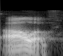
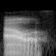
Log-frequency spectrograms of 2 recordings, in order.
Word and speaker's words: Aleph: if you notice that there is no sound underneath Aleph, because Aleph makes no sound. It is a silent letter.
